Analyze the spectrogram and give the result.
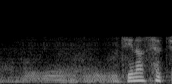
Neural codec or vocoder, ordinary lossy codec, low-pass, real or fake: codec, 16 kHz, 0.5 kbps, X-Codec, HuBERT features, trained on LibriSpeech; none; 3.6 kHz; fake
